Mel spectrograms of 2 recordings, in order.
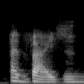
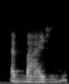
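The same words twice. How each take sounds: First: It is said slowly with an exaggerated final d. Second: It is said quickly with a subtle final d. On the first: "ahí estoy exagerando el gesto" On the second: "si uno lo quiere pronunciar rapidito"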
